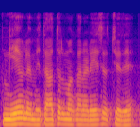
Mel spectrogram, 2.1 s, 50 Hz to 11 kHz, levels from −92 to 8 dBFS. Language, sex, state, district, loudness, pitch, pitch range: Telugu, male, Andhra Pradesh, Sri Satya Sai, -16 LUFS, 130 Hz, 125-135 Hz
